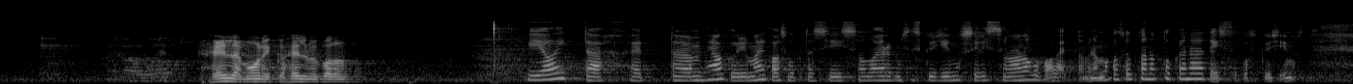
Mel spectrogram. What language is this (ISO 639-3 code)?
est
